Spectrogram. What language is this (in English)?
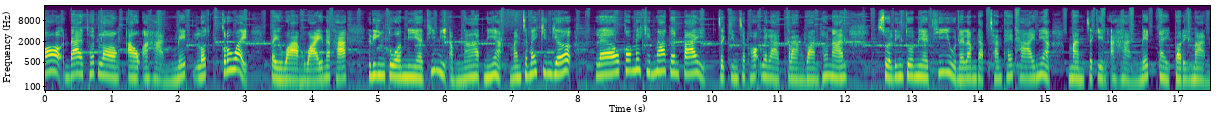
Thai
